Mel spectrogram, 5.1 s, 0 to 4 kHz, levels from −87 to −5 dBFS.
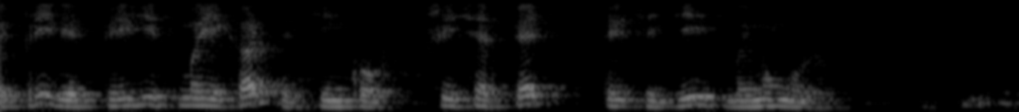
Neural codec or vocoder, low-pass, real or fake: none; 3.6 kHz; real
